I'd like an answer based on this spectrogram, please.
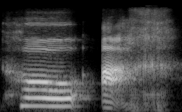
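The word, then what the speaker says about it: כוח: So the combination is pronounced as ach, not cha. So for example, this word here is koach.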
